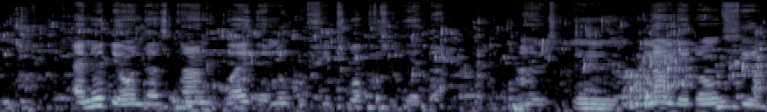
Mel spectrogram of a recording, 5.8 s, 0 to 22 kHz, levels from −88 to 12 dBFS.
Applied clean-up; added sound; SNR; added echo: classical method Wiener filter.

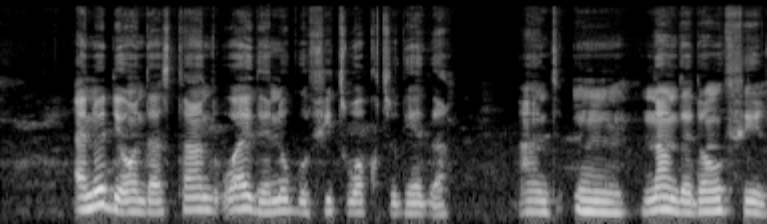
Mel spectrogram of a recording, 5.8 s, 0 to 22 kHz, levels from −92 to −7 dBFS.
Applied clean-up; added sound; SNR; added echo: none; none; none; none.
